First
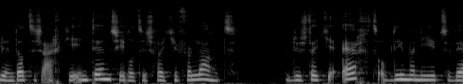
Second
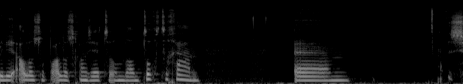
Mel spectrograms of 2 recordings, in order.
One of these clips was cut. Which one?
first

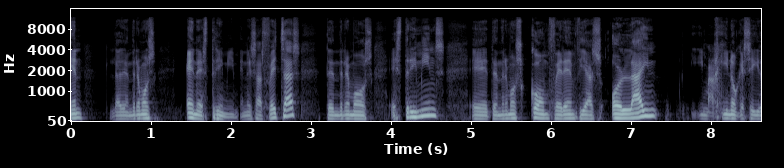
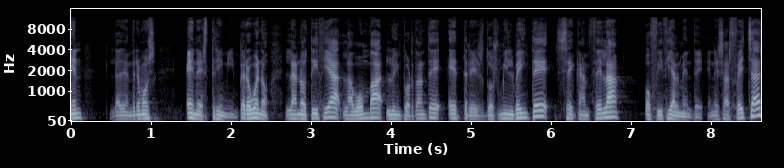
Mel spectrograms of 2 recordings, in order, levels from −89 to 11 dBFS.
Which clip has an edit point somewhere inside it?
first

